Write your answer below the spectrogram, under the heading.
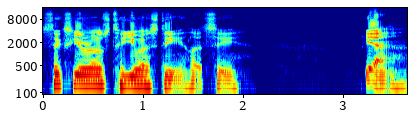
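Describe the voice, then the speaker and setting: A man's medium-pitched voice with a Spanish accent, dry and close with no echo. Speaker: music live streamer. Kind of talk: casual live stream chat. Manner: casual, filler-heavy.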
